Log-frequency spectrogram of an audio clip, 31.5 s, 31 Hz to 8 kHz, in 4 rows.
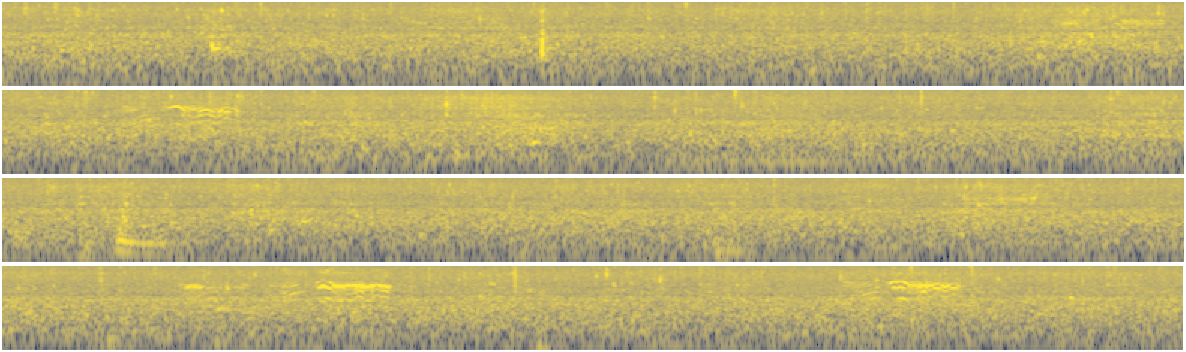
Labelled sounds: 9.2	9.5	killer whale, offshore, call OFF07, 1.7 to 2.2 kHz
22.3	22.6	killer whale, offshore, call OFF07, 1.8 to 2.1 kHz
24.8	26.3	killer whale, offshore, call OFF07, 1.7 to 2.3 kHz
29.5	30.0	killer whale, offshore, call OFF07, 1.9 to 2.9 kHz

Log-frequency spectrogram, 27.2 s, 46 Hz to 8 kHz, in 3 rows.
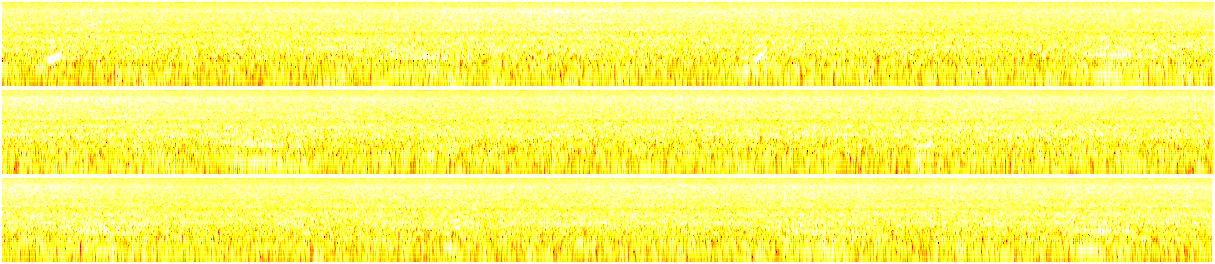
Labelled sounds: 7.0	7.2	humpback whale, 3.6 to 3.8 kHz

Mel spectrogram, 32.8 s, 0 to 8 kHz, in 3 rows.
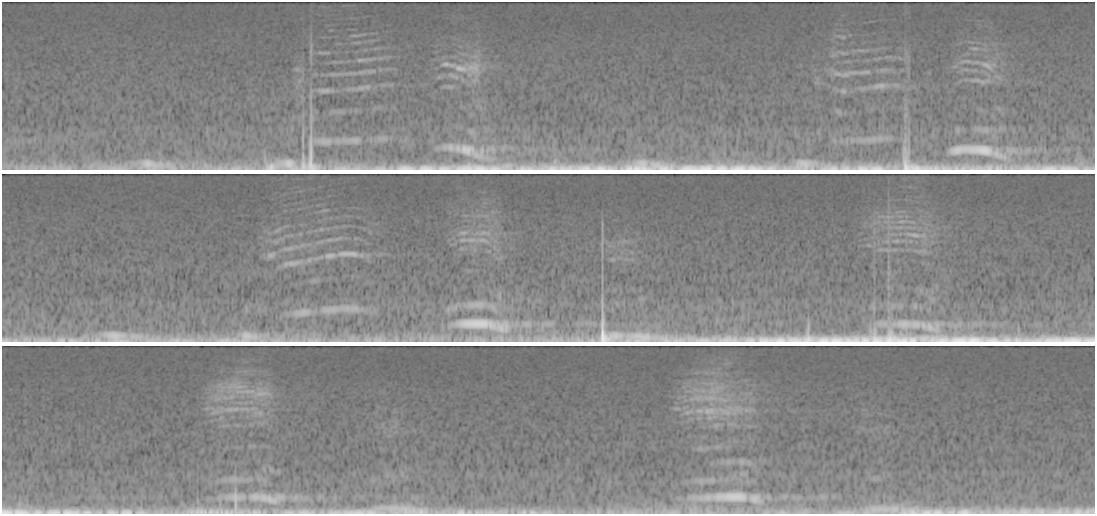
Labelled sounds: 3.1	4.0	humpback whale, 0.99 to 6.1 kHz
4.3	4.8	humpback whale, 1.7 to 2.6 kHz
8.2	10.0	humpback whale, 1.5 to 5.8 kHz
13.5	14.6	humpback whale, 1.3 to 6.4 kHz
15.4	15.8	humpback whale, 2.1 to 2.8 kHz
16.9	17.2	humpback whale, 2.1 to 2.3 kHz
19.6	20.3	humpback whale, 0.80 to 5.0 kHz
23.8	24.6	humpback whale, 2.4 to 5.1 kHz
28.6	29.1	humpback whale, 2.2 to 5.0 kHz
30.3	30.7	humpback whale, 1.5 to 1.8 kHz

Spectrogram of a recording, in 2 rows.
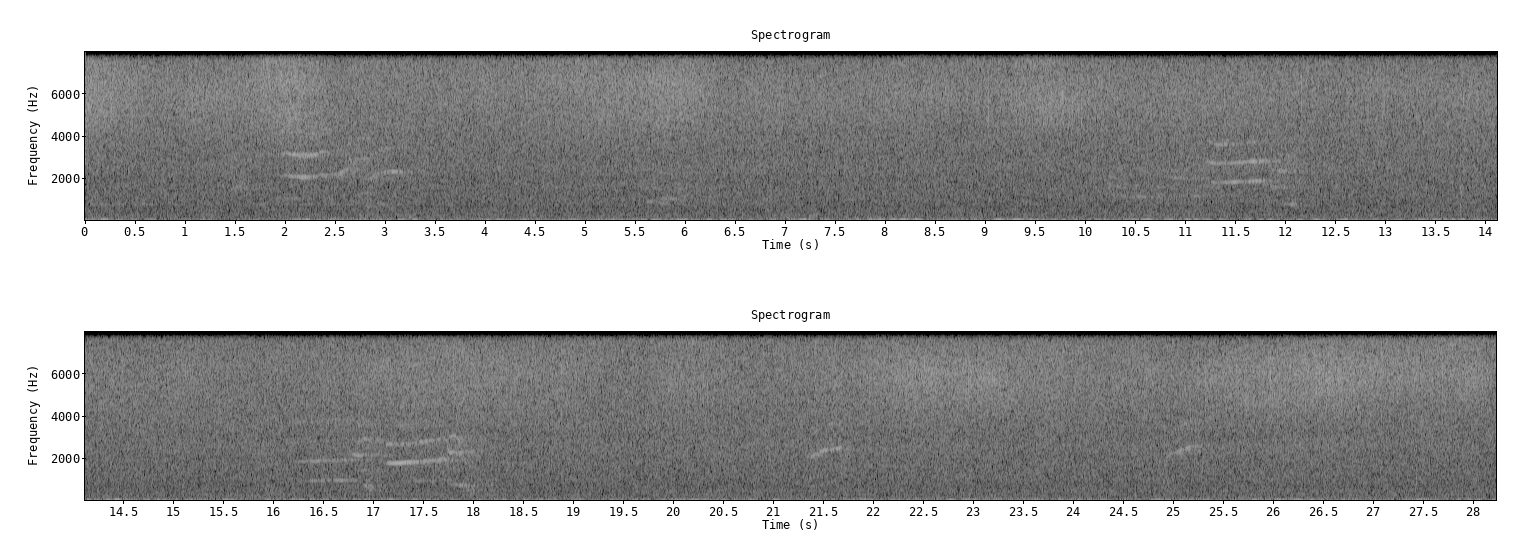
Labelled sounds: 10.2	12.2	killer whale, 0.72 to 3.8 kHz
16.2	18.1	killer whale, 0.47 to 3.6 kHz
21.3	21.7	killer whale, 2.0 to 3.3 kHz

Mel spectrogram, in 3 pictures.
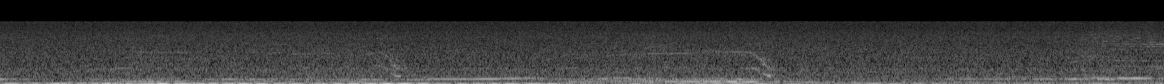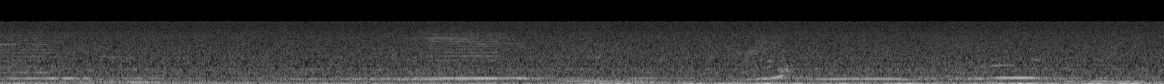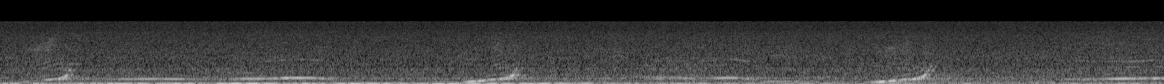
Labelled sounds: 7.0	7.6	humpback whale, 1.6 to 1.9 kHz
11.1	11.9	humpback whale, 2.4 to 2.6 kHz
15.8	16.4	humpback whale, 2.8 to 3.5 kHz
21.5	21.8	humpback whale, 0.83 to 0.99 kHz
34.6	34.8	humpback whale, 1.1 to 1.2 kHz

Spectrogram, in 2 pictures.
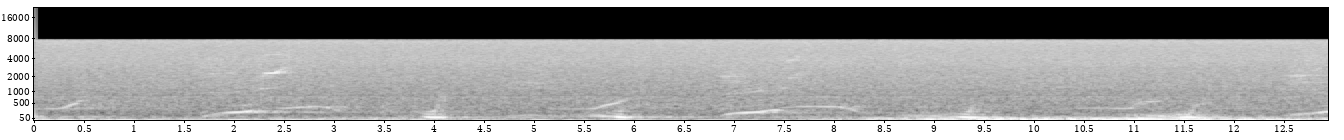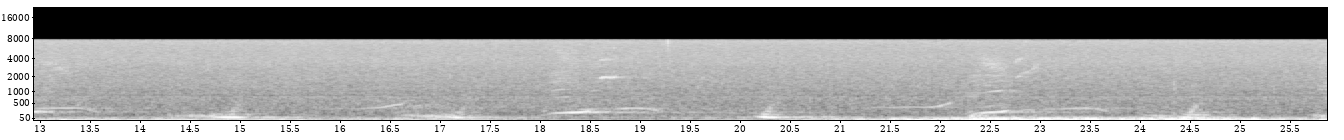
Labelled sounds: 2.3	2.5	humpback whale, 2.0 to 2.9 kHz
12.5	12.8	humpback whale, 2.0 to 2.2 kHz
18.6	18.9	humpback whale, 1.8 to 2.1 kHz

